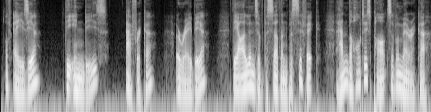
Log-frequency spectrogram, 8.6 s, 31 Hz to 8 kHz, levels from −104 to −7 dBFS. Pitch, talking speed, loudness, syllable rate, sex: 95 Hz, 125 wpm, -20 LUFS, 5.0 syllables/s, male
